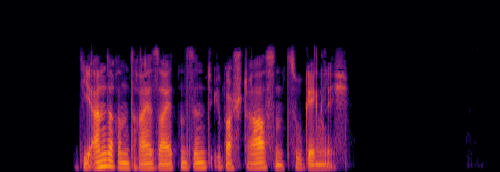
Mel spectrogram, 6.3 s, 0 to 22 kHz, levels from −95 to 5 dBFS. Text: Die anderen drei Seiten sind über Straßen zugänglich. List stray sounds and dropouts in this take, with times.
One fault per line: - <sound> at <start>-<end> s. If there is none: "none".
none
